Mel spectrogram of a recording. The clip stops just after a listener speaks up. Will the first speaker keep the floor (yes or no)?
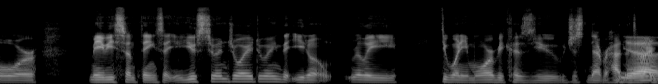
no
